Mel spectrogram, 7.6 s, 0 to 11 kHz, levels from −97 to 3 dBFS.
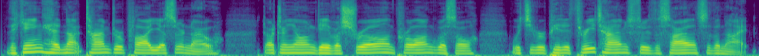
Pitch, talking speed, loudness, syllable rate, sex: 135 Hz, 220 wpm, -16 LUFS, 5.8 syllables/s, male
